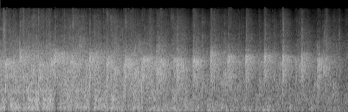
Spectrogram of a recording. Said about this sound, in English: Can we have another round of applause for those who made the speech?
